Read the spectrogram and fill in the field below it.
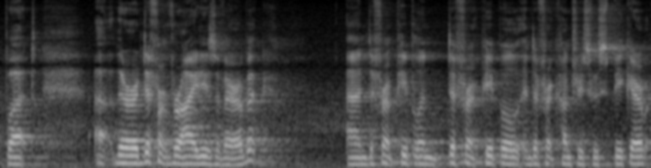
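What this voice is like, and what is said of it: American English accent. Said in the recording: “I'm from the States. ... you can just about stand my accent”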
